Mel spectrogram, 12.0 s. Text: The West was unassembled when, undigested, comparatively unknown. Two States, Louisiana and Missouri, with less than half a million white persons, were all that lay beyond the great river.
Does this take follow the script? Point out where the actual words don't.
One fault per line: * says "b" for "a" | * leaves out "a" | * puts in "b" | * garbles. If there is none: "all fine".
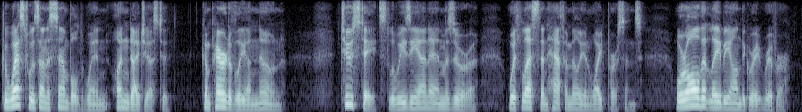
all fine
